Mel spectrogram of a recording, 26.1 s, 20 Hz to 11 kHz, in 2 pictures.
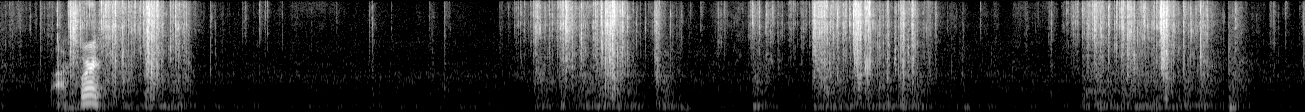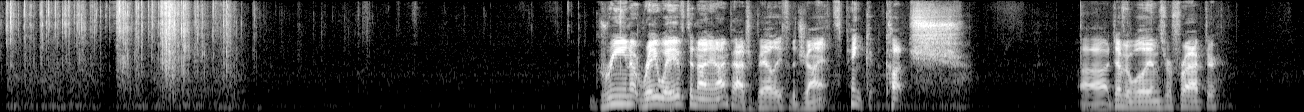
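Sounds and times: card pack wrappers tearing and crinkling: 0:00.0 - 0:02.8, 0:05.0 - 0:16.8.

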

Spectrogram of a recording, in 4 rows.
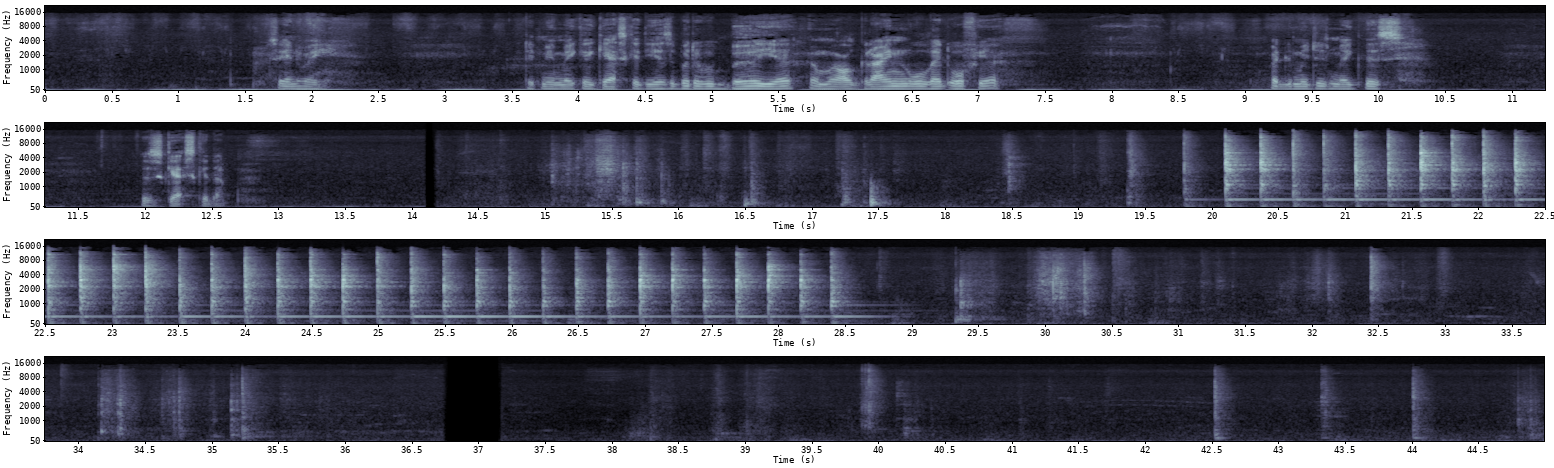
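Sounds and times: small hammer tapping on metal: 0:19.8 - 0:28.9.

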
